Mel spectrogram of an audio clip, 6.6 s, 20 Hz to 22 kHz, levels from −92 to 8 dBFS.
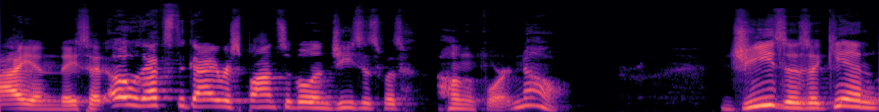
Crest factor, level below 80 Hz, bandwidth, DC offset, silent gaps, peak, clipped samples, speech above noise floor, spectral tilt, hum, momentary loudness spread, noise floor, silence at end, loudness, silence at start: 20 dB; -68 dBFS; 13.5 kHz; under 0.1%; none; -2 dBFS; under 0.1%; 56 dB; -5.5 dB/octave; none; 15 LU; -77 dBFS; 0 s; -21 LUFS; 0 s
